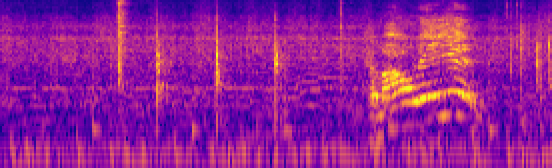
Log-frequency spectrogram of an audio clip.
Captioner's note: knocking on door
